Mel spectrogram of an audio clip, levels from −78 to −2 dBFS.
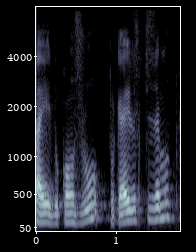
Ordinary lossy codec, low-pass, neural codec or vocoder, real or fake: none; none; codec, 16 kHz, 6 kbps, DAC; fake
